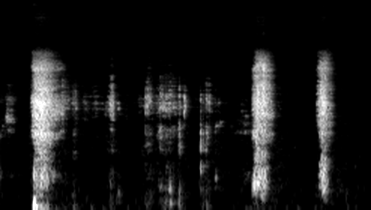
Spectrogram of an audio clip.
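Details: Three sharp, hissing, stubborn repeated sneezes, the first loudest, separated by sniffs and small nasal noises in a quiet room.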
